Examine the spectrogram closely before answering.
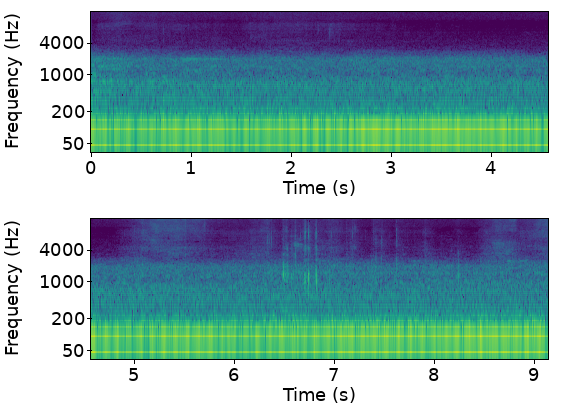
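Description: Union Pacific diesel freight train approaching: a steady deep rumble of the locomotive and train, with no horn sounding.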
